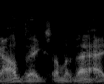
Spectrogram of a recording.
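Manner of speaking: normal talking voice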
